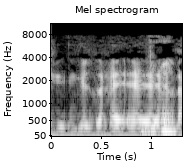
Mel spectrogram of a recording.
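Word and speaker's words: Gilles de Rais: Juan Antonio, ¿en qué momento pasa por tu mente la idea de escribir sobre, yo no sé si lo pronuncio bien de la introducción, sobre Gilles de Reyes? – Sí, Gilles de Reyes, la verdad es que ocurrió, uh-huh, sí, hace ya 5 años.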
